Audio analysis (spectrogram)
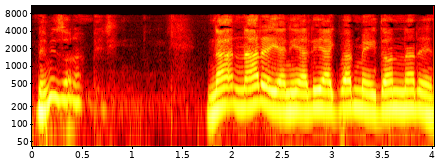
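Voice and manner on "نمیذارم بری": the plea cracks and falls away; choked plea. Retold or imitated. Sister begs her brother again, her voice breaking. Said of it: "گفت".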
